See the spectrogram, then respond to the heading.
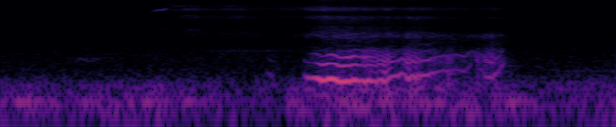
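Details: Senior cat sleeping: one soft, whistling, fluttering snore on a breath in a quiet room; snoring.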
